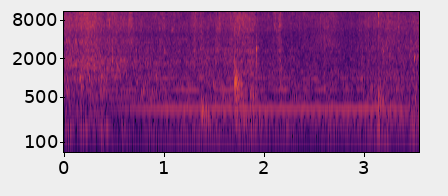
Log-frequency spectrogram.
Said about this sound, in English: Danielle jumps out into the cold water and drags the seaplane onto the rocky shore by a rope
